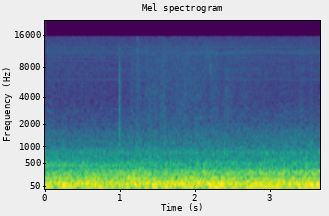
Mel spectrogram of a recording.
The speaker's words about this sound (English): You know what? Let me turn off propulsion sound just so you guys get a good idea of like how genuinely quiet the car is. So let me just be quiet for a moment.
